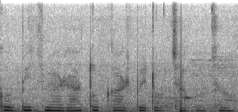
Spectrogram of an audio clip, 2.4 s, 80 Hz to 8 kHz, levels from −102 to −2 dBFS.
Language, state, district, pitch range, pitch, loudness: Nepali, West Bengal, Darjeeling, 200-215 Hz, 200 Hz, -20 LUFS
